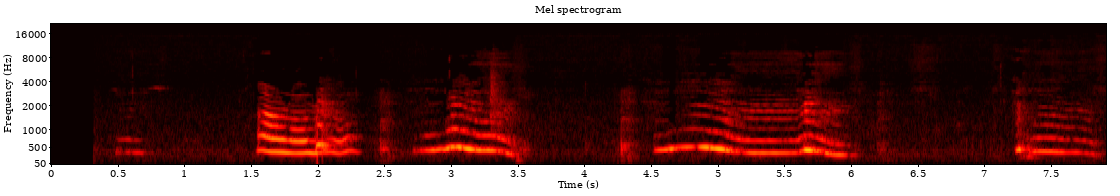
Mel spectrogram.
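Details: A Boxer dog 'talking' indoors with drawn-out, whiny, howl-like vocal phrases that rise and then fall, about four bursts, while its owner speaks quietly between them.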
